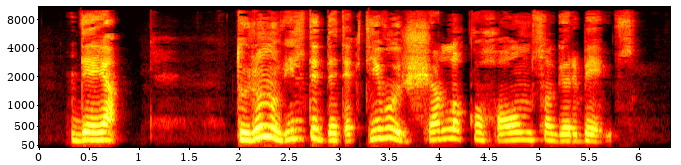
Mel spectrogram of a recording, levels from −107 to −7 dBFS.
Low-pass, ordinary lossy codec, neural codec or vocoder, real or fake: 9.9 kHz; AAC, 32 kbps; none; real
